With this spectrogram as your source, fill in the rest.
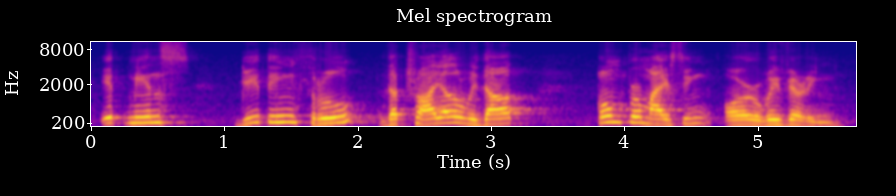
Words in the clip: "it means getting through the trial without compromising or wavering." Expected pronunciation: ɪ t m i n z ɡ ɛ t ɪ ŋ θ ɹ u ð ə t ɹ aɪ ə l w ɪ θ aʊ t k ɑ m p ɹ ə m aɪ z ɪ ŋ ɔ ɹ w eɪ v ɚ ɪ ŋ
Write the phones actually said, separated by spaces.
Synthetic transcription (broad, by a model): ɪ t m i n s ɡ ɛ t ɪ ŋ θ ɹ u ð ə t ɹ aɪ ə l w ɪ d aʊ t k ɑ m p ɹ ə m aɪ s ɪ ŋ ɔ ɹ w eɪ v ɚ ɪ ŋ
